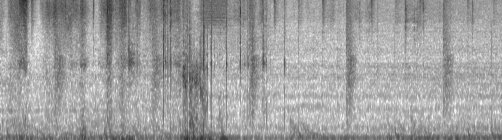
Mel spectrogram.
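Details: Server RAID hard drive with physical fault, microphone placed on the drive in data recovery lab: sharp clicks about three times a second over faint low hum; failing drive head clicking, compared with a matching donor drive.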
